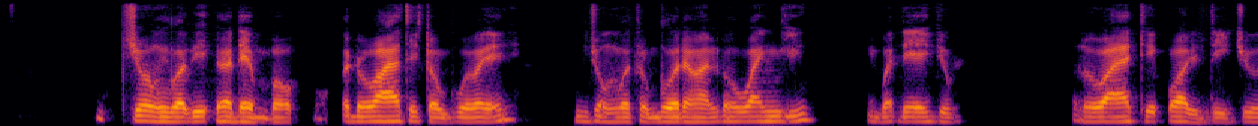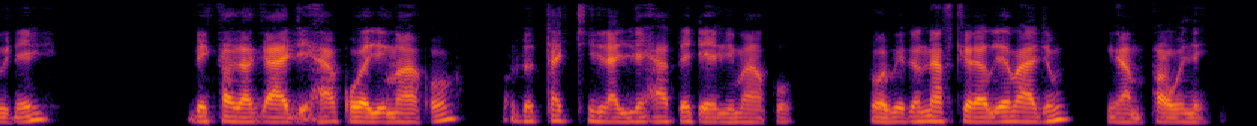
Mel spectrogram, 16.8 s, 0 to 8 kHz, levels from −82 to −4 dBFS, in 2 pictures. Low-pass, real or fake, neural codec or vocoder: 7.2 kHz; fake; codec, 16 kHz, 1 kbps, FunCodec, trained on LibriTTS, 50 frames a second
